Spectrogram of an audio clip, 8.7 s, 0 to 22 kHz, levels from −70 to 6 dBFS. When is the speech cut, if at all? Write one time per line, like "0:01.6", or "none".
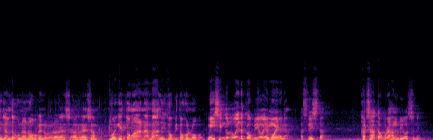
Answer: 0:04.0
